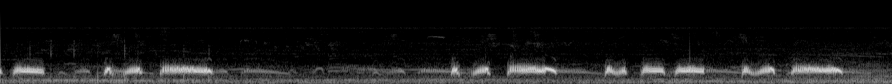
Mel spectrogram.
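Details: Spotted dove call used as a lure for wild doves: low, hollow cooing phrases in broken, stuttering groups of two to four notes, separated by pauses, over a steady background hiss.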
